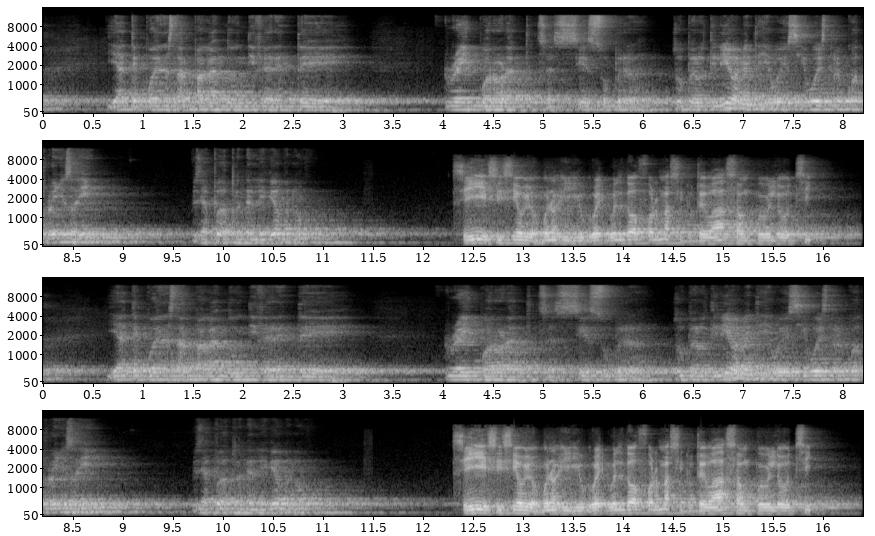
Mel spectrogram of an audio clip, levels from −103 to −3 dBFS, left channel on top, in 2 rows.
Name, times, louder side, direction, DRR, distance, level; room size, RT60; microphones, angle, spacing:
voice 1, 0.6-3.0 4.0-6.0 6.3-8.8 9.7-10.9, equal, 90° left, 0 dB, 1.6 m, -28 dB
voice 2, 12.3-15.9, right 2 dB, 20° right, 9 dB, 0.3 m, -24 dB
16.5 x 6.8 x 2.2 m, 2.7 s
head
